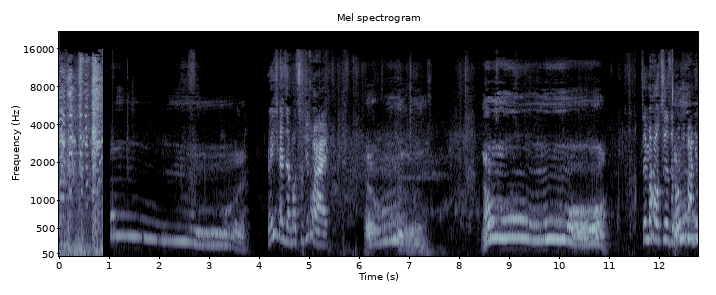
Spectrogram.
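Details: Luoluo, a household Alaskan Malamute, 'talking' to get a sleeping owner out of bed: a series of long, sliding, yodel-like howls, some falling in pitch, separated by brief silences, with a person's voice at the start and end.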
